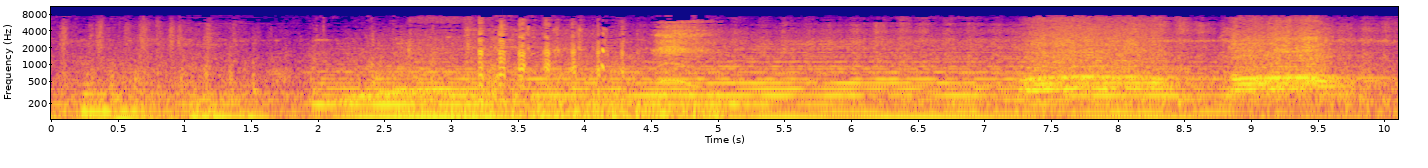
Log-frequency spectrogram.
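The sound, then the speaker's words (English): A steam train's whistle sounds loud, its tones held over a low rumble, while sharp bursts of hissing steam erupt a few times, twice near the end. “They have missed the train.”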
